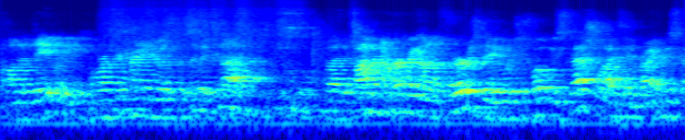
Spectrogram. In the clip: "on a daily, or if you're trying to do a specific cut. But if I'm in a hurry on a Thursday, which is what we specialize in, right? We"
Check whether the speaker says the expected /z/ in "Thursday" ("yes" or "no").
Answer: yes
